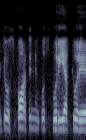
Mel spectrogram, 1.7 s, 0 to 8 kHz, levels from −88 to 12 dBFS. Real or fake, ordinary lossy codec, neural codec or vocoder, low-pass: real; MP3, 48 kbps; none; 7.2 kHz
